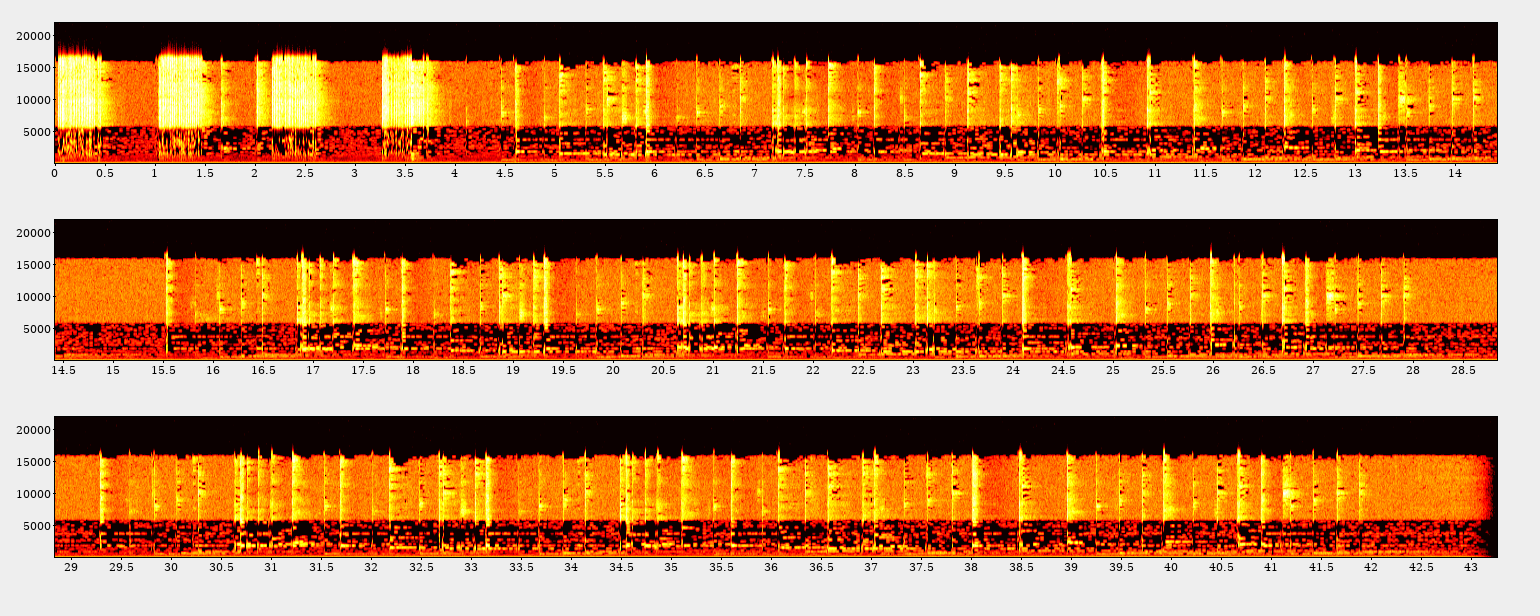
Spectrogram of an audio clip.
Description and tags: My "le Petit Prince" music box
humming, little-prince, melody, music-box, musicbox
